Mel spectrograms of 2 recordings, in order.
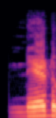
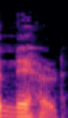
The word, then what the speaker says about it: नेहड़: हालांकि जालोर वाले इसको नेहड़ कम लिखते हैं या कम पढ़ते हैं, डायरेक्ट है को साइलेंट करते हुए डायरेक्ट क्या बोल देते हैं? नेड बोलते हैं। बाकी सही शब्द है नेहड़।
